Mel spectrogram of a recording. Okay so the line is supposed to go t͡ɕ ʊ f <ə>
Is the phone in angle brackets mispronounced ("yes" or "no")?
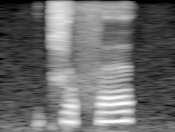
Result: no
